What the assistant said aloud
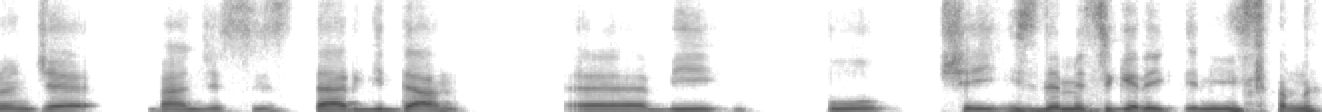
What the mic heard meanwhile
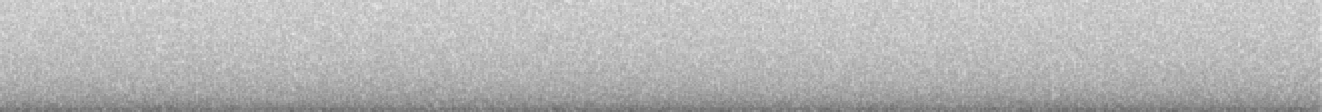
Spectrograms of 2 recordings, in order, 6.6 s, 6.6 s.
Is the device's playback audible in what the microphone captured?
No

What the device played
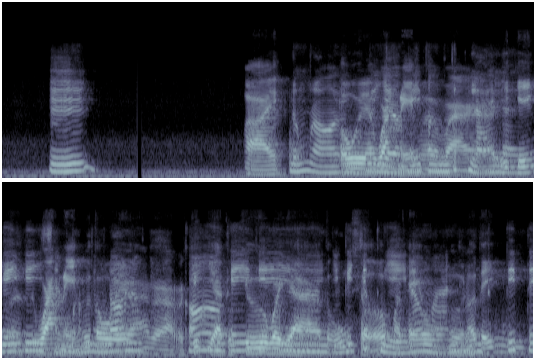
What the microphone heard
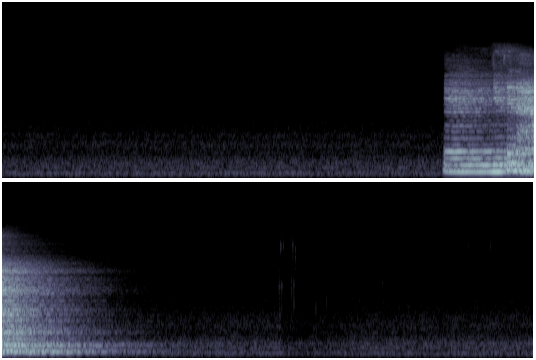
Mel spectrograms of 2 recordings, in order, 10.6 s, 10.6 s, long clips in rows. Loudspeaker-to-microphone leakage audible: No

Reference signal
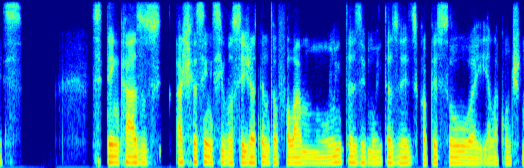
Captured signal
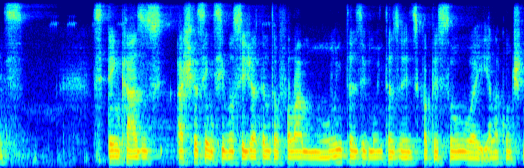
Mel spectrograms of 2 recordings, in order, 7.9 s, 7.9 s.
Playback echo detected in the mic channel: Yes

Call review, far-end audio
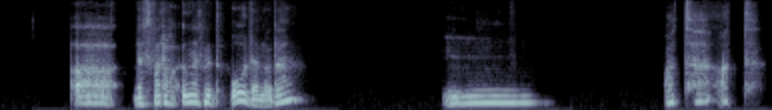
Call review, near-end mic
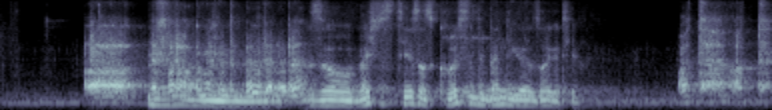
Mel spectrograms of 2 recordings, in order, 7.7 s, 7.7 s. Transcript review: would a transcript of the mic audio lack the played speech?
No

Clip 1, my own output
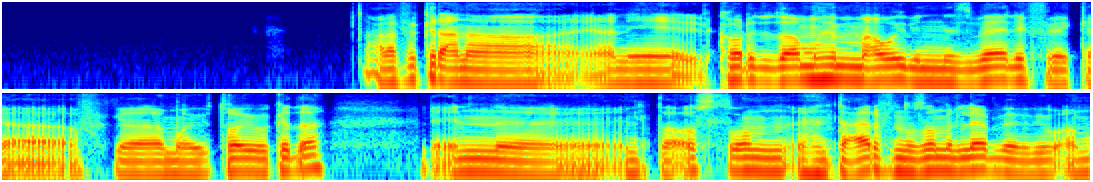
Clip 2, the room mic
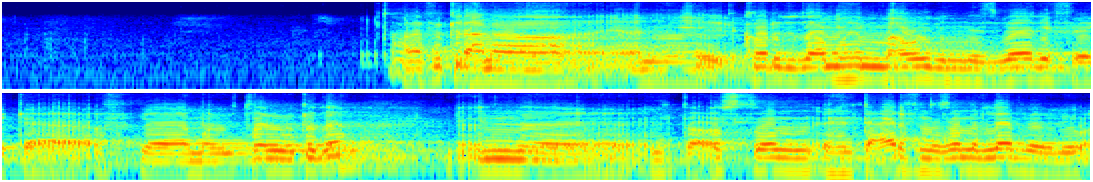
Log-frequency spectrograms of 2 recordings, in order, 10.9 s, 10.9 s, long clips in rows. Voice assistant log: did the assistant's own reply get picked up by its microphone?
Yes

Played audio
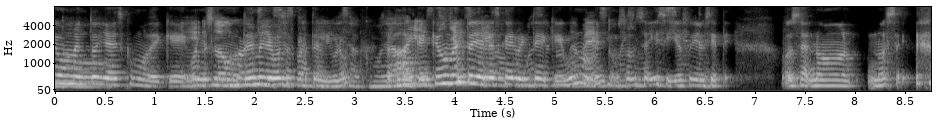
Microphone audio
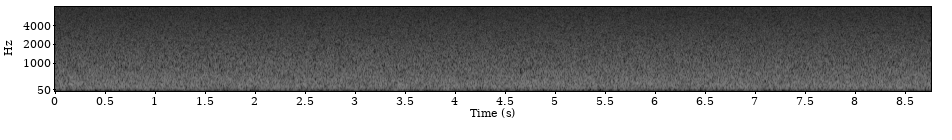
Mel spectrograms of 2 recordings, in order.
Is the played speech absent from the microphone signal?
Yes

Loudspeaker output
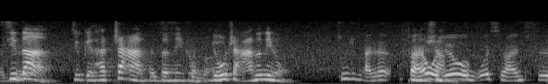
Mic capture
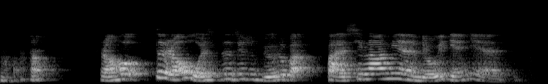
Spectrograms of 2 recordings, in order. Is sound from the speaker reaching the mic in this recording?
No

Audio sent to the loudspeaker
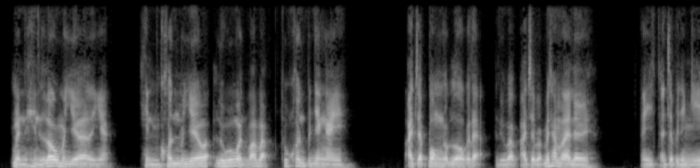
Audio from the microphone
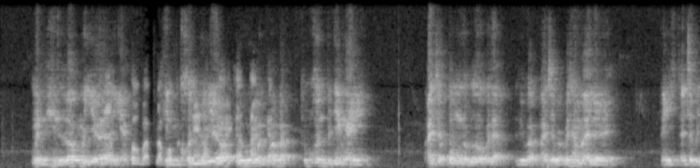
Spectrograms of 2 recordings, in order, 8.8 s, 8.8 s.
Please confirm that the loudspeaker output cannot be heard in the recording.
No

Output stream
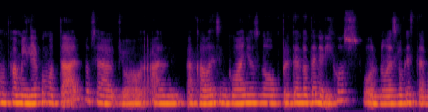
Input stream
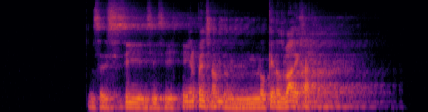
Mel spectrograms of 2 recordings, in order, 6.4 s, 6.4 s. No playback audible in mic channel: Yes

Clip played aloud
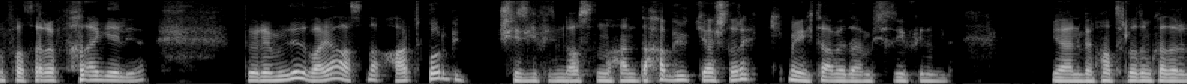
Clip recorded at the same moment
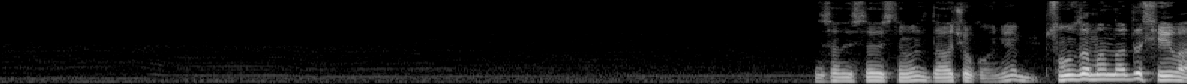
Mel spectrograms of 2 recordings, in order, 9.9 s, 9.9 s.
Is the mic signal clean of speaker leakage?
Yes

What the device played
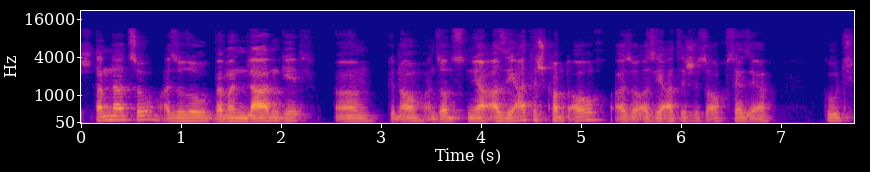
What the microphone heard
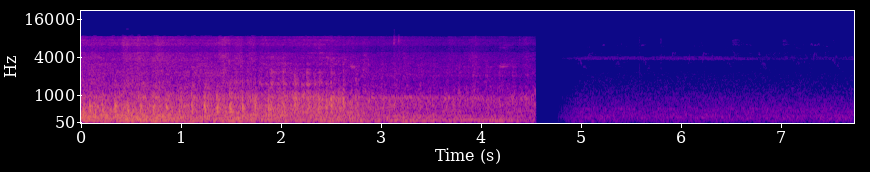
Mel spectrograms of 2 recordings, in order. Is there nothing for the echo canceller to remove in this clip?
Yes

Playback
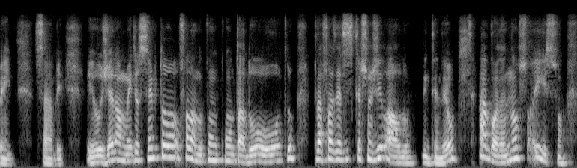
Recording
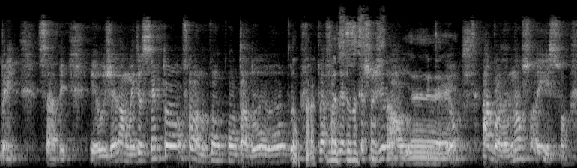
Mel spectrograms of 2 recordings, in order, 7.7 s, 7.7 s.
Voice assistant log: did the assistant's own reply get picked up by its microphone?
Yes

